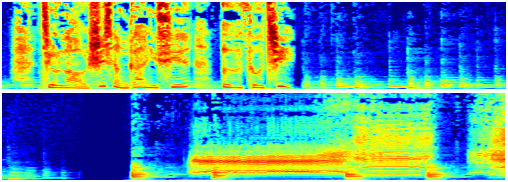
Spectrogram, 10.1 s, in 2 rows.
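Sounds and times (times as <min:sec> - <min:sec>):
speech: 0:00.2 - 0:03.0
sheep bleating: 0:06.9 - 0:10.0.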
